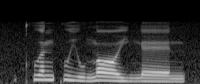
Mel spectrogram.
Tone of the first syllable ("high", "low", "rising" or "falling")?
low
